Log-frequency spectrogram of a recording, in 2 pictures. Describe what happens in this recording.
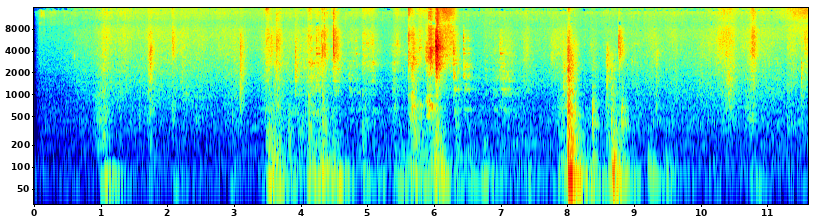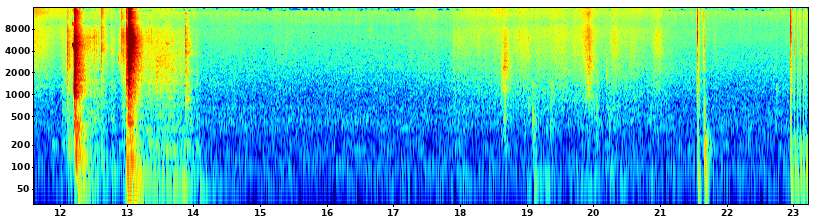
I stored up from my desk, went to pickup a dress from the wardrobe. Then opened the window before sitting back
